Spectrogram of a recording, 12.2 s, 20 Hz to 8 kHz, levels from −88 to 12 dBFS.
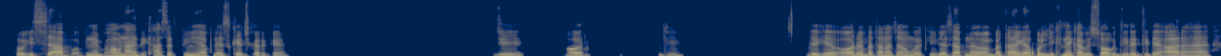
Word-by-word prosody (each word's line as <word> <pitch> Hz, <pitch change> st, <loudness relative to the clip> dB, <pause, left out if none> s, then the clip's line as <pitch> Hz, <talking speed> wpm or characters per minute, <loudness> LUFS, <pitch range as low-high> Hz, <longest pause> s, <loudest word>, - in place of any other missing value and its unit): तो 130 Hz, -, 0 dB
इससे 155 Hz, +4 st, -3 dB
आप 150 Hz, -1 st, +4 dB
अपनी 140 Hz, 0 st, -2 dB
भावनाएँ 135 Hz, +4 st, +3 dB
दिखा 125 Hz, -2 st, -4 dB
सकती 120 Hz, -1 st, -3 dB
हैं 135 Hz, -, 0 dB
अपने 145 Hz, +1 st, -2 dB
स्केच 115 Hz, -6 st, -4 dB
करके। 95 Hz, -1 st, -5 dB, 2.1 s
जी, 115 Hz, -3 st, -3 dB, 0.5 s
और 125 Hz, +1 st, +3 dB, 0.7 s
जी। 145 Hz, -, -11 dB, 1.3 s
देखिए 135 Hz, +3 st, +1 dB
और 145 Hz, -1 st, +2 dB
मैं 145 Hz, -, +2 dB
बताना 135 Hz, 0 st, +1 dB
चाहूँगा 135 Hz, +1 st, 0 dB
कि 130 Hz, 0 st, -7 dB
जैसे 125 Hz, 0 st, 0 dB
आपने 130 Hz, +1 st, 0 dB, 0.2 s
बताया 120 Hz, +2 st, +3 dB
कि 125 Hz, -, +2 dB
आपको 125 Hz, +1 st, +2 dB
लिखने 115 Hz, +3 st, +1 dB
का 120 Hz, -, +3 dB
भी 115 Hz, -, 0 dB
शौक 115 Hz, 0 st, +2 dB
धीरे-धीरे 110 Hz, 0 st, -2 dB
आ 105 Hz, +1 st, +3 dB
रहा 105 Hz, -1 st, -1 dB
है 135 Hz, -, -2 dB
125 Hz, 160 wpm, -27 LUFS, 115-135 Hz, 2.1 s, आप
